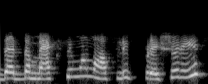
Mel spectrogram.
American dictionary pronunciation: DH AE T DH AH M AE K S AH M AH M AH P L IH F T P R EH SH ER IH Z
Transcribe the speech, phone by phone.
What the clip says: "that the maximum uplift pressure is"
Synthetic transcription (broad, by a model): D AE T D AH M AE K S AH M AH M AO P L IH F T P R EH SH ER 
